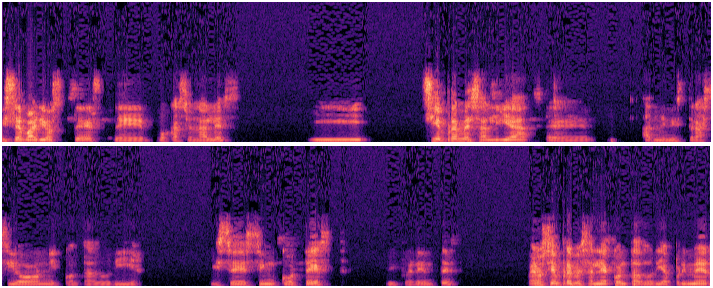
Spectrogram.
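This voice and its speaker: Fairly high-pitched man with a bright, sharp tone, ordinary pitch variation, very slow pace and long, frequent pauses. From Guadalajara, Jalisco, Mexico. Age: 20s. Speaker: accounting student. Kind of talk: interview. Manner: halting, many fillers.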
